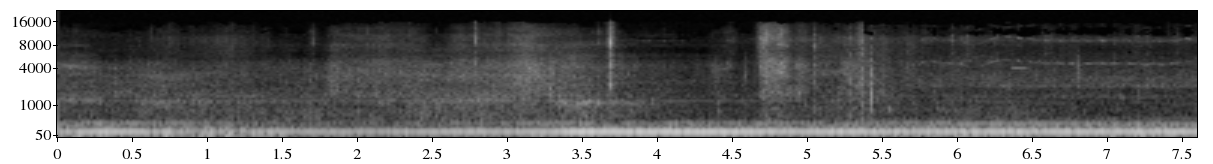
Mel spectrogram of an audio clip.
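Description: Boat's outboard motor running at a steady low idle, a constant low hum. A few sharp clicks sound near the middle.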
